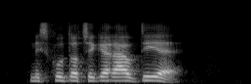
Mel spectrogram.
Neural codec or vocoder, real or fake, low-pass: codec, 16 kHz, 0.2 kbps, FocalCodec; fake; 7.2 kHz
